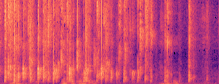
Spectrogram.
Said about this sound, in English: Give yourselves a round of applause tonight. Come on.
